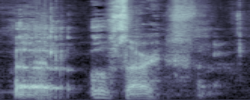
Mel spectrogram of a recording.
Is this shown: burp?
yes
